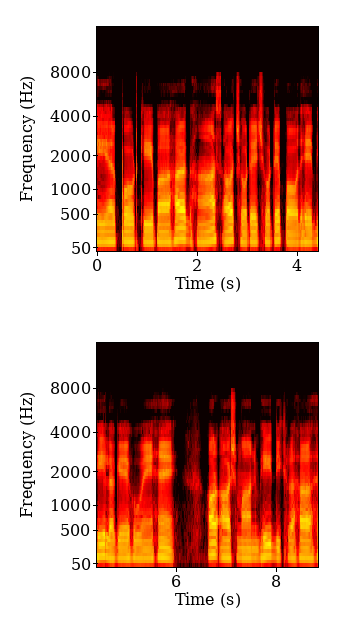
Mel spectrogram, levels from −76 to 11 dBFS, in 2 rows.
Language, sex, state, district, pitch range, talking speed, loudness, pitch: Hindi, male, Jharkhand, Ranchi, 110-125 Hz, 120 wpm, -18 LUFS, 115 Hz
